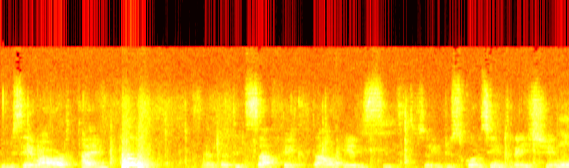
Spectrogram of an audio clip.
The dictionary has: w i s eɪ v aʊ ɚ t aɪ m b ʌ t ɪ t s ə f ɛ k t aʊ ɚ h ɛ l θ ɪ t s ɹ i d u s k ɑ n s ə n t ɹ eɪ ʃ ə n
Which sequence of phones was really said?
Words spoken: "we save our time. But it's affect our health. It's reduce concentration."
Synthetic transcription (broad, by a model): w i s eɪ v aʊ ɚ t aɪ m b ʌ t ɪ t s ə f ɛ k t aʊ ɚ h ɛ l s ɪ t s ɹ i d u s k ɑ n s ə n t ɹ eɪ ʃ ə n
